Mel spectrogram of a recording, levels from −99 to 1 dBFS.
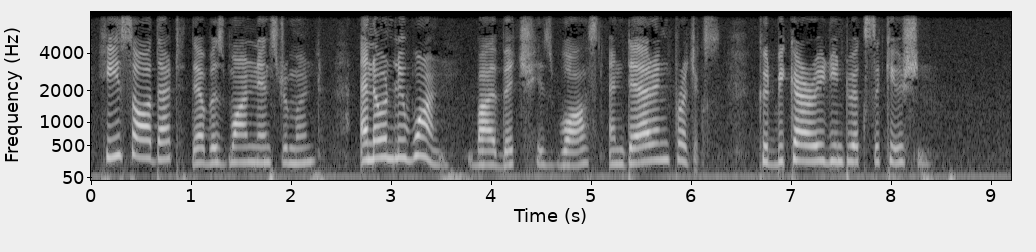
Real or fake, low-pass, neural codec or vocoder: real; 7.2 kHz; none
